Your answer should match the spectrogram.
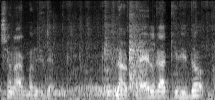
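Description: Domestic pigeons cooing, a low steady burble under a man's speaking voice.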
